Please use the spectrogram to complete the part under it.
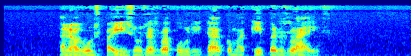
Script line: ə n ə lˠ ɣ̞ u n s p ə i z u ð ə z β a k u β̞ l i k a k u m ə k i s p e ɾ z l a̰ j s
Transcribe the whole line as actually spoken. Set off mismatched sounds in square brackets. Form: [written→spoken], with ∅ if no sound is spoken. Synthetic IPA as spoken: ə n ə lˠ ɣ̞ u n s p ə i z u [ð→z] ə z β a [k→p] u β̞ l i k a k [u→ɔ] m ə k i [s→∅] p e ɾ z l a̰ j [s→f]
